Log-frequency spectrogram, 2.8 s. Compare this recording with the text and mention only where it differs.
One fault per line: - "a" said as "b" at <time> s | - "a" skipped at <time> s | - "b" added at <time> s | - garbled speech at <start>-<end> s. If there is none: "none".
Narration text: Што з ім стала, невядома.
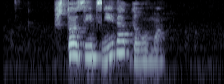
- "стала" skipped at 1.2 s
